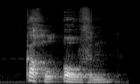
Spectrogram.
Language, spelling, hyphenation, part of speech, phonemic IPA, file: Dutch, kacheloven, ka‧chel‧oven, noun, /ˈkɑ.xəlˌoː.və(n)/, Nl-kacheloven.ogg
- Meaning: cocklestove, tiled stove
